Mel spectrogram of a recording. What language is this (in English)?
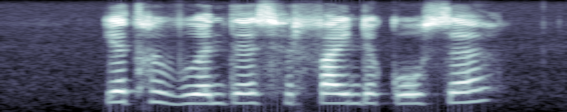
Afrikaans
